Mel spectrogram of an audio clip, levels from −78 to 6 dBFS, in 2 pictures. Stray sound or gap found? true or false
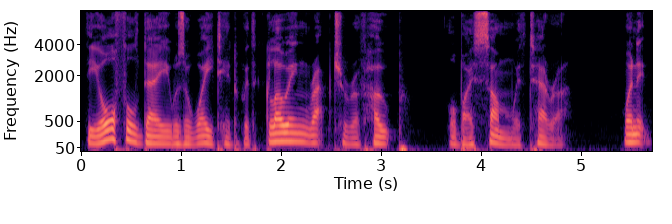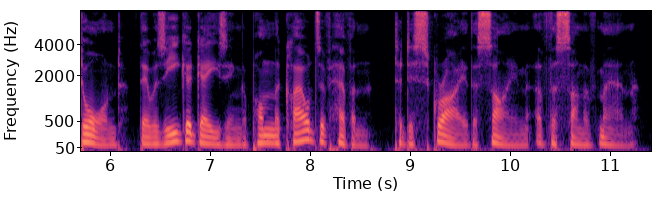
false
